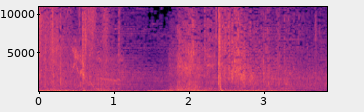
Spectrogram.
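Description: A Confringo fire-blast spell in Hogwarts Legacy goes off in loud, close booming bursts with rumbling low-end and sharp cracks, repeated over a few seconds of heavy combat noise.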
